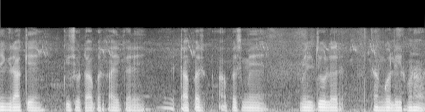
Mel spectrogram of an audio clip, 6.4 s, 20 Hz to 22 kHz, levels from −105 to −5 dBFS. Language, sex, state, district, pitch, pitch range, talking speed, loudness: Marwari, male, Rajasthan, Nagaur, 95 Hz, 95-105 Hz, 120 wpm, -17 LUFS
